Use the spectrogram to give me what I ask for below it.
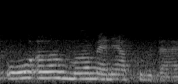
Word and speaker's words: ओम: तो ओ म इन 3 शब्दों से मिलकर ओम बना है।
